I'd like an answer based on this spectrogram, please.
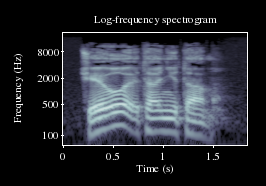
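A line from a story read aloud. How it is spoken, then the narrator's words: Sigh. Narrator (Russian): Робби … вздохнул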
